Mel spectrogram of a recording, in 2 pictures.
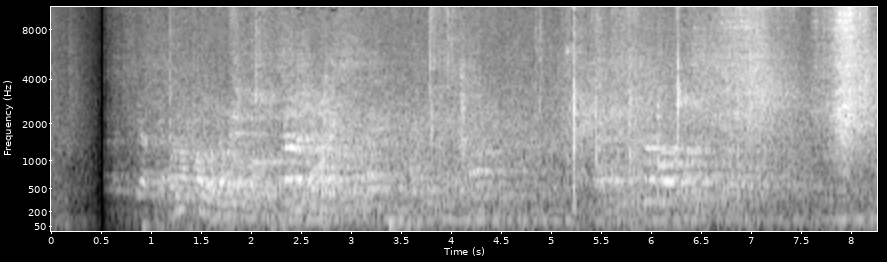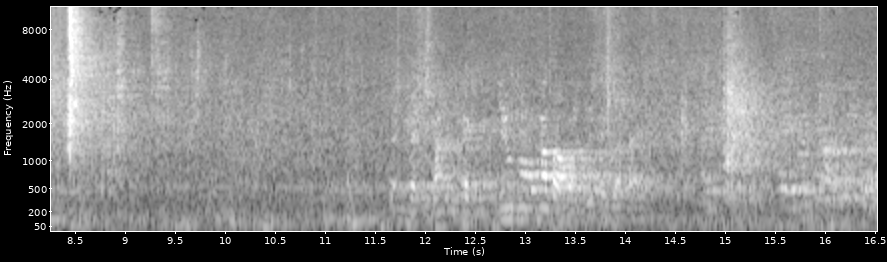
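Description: A man talks in a large echoing hall.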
